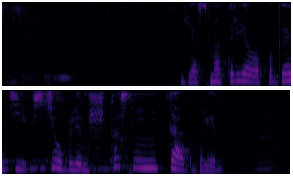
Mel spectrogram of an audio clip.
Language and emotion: Russian, angry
